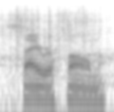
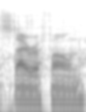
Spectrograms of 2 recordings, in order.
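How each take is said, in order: First: The word ends with an m sound, 'foam'. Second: The word ends with an n sound, 'phone'. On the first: The speaker calls it right. "so it is styrofoam" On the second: The speaker calls it wrong. "not styrophone"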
